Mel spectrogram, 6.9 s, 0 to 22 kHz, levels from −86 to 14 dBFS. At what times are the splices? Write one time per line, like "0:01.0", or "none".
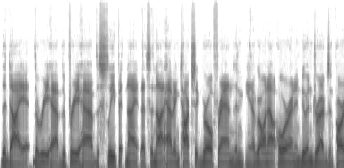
none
